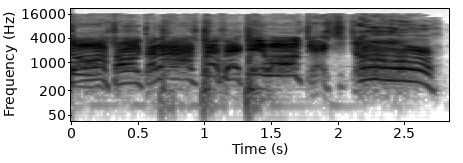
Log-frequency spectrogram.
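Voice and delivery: high-pitched furious shouting; high angry yelling. Pretend. Yelling at band again.

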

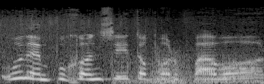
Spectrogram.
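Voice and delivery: put-on high, slow slurred drunk calling; town drunk. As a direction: call out like a drunk in the rain. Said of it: "un borracho gritaba".

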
